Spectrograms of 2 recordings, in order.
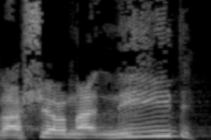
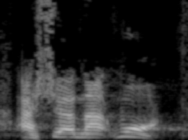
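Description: First: Mock misquote landing on "need"; stress on NEED. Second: Corrected quote landing firmly on "want"; stress on WANT. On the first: Preacher misquoting the psalm to correct it, stress on "need". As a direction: put the deliberately wrong word "need" at the end, questioning. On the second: Preacher correcting the psalm, stress on "want". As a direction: close firmly on the word "want". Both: Shown as a demonstration.

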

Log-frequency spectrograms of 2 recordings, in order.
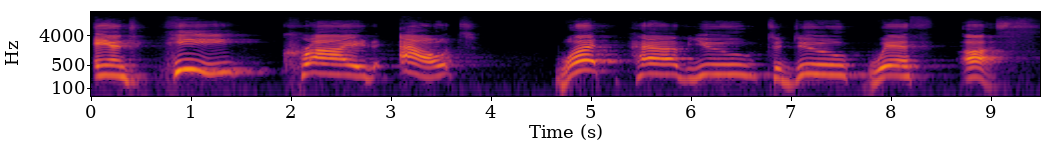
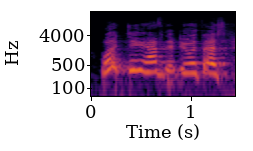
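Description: First: Drawn-out, very slow reading, louder and higher. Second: Rattled off fast; quick read. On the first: Preacher reading the demon's cry to the congregation, very slow and drawn out. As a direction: stretch every word of the demon's cry. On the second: Preacher rushing through the demon's question for contrast, fast. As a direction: say it quickly, like a passing line. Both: Shown as a demonstration. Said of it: "if you read it slow".

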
